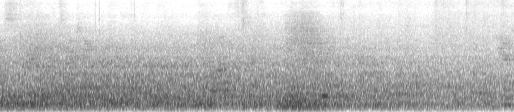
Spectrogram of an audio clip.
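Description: Cable-hauled funicular car rolling away uphill on its rails: a dense, steady rumble that gradually fades, with voices in the background.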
